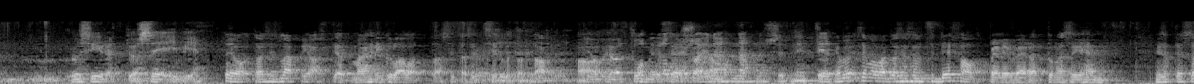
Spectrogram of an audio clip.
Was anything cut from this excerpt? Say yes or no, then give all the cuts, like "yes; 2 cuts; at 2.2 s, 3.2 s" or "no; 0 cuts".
no; 0 cuts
